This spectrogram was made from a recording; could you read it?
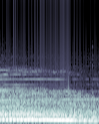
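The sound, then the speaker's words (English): A car engine rumbles steadily as the car slowly pulls into a shed at the end of a deserted lane by a dock on an island in Florida, a low, even drone with a faint whine above it and no voices. “She pulled the car into a shed.”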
